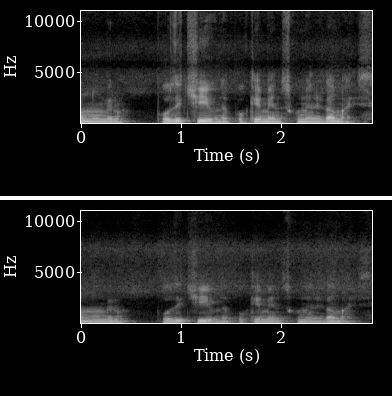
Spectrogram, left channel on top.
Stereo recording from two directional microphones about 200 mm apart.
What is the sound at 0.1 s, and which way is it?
Speech, 45° left (ahead or behind).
